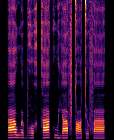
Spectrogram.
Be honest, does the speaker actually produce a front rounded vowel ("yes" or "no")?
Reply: yes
